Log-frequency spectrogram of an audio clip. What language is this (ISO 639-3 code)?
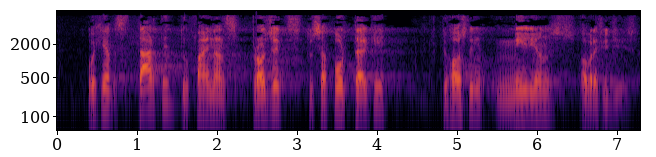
eng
